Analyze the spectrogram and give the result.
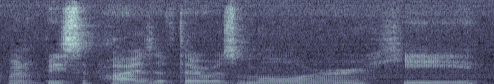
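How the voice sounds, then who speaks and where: A man's voice: fairly low pitch, monotone, a little slow, slight background noise. A young man telling a story in a casual vlog, sarcastic and rambling, full of fillers and swearing. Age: young adult. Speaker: vlogger.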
